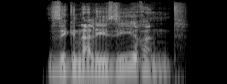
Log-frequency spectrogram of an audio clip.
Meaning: present participle of signalisieren
- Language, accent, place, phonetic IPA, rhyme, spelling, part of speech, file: German, Germany, Berlin, [zɪɡnaliˈziːʁənt], -iːʁənt, signalisierend, verb, De-signalisierend.ogg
